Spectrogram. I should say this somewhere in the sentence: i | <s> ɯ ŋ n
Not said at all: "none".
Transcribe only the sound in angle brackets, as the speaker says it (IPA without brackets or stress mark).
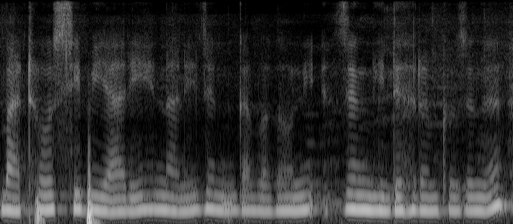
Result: z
